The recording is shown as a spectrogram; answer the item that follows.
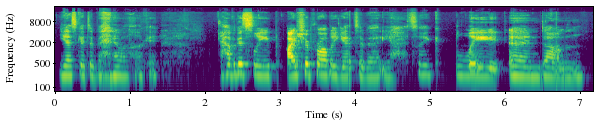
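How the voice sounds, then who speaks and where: A young woman with a naturally raspy voice, worn thin from staying up late. She rambles through tangents with lots of "like" and "um," chatting easily to her viewers at a moderate pitch. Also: flat delivery, normal speed. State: tired, voice wearing thin late at night. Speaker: livestreamer. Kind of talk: late-night casual stream chat, reading chat aloud.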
